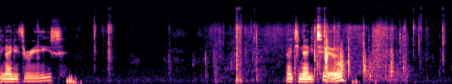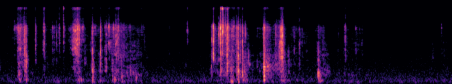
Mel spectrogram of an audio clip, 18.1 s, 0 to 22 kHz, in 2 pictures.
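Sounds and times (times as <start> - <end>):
plastic pages crinkling: 1.8 - 2.4, 3.9 - 12.0, 13.2 - 16.3.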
